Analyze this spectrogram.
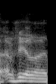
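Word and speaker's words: Ávila: And they actually surprised me and took me to Avila. Is that how you pronounce it? St. Teresa's home? – Avila, it must be.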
